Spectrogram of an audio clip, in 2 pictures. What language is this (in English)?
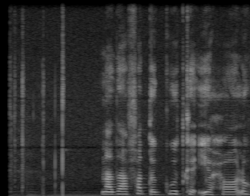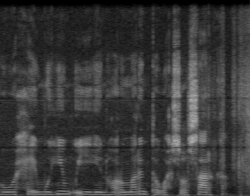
Somali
